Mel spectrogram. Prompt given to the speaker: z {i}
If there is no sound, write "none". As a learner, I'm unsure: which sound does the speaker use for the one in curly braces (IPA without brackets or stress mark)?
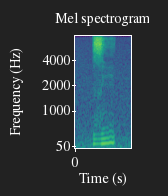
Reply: i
